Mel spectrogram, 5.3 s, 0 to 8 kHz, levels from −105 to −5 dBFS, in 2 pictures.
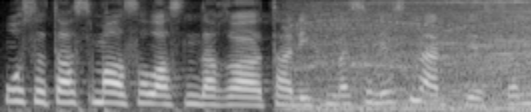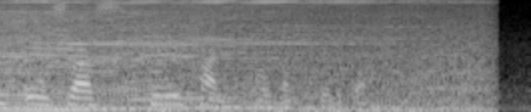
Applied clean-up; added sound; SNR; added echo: none; Motorcycle / Accelerating, revving, vroom; 3 dB; none.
